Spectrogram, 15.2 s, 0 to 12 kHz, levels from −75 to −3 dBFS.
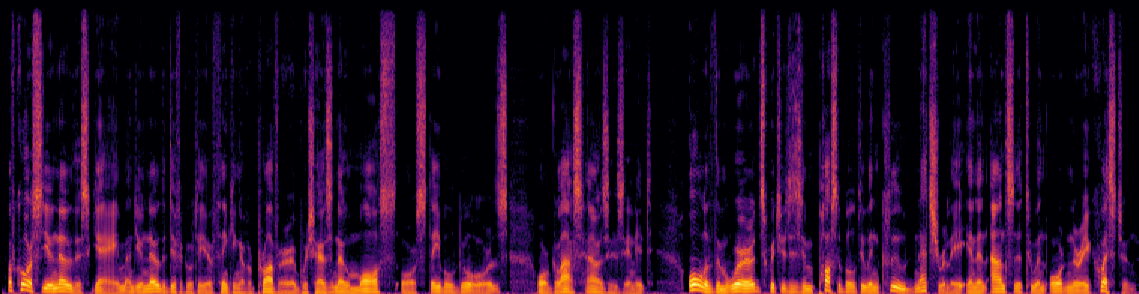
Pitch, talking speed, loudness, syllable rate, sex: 105 Hz, 180 wpm, -19 LUFS, 4.8 syllables/s, male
